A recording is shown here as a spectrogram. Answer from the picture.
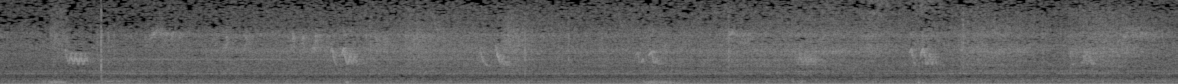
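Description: Car engine idling, a steady low hum heard from inside the cabin. Over it come short high chirps every second or so, from a bird calling outside.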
